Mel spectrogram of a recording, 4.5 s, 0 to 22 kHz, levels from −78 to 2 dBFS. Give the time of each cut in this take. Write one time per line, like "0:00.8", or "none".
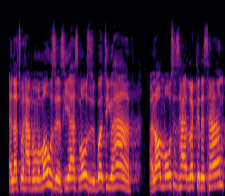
none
